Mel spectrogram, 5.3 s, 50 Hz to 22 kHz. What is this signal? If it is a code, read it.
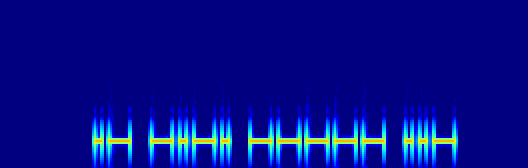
Morse code, heard as a keyed tone, about 17 wpm, 700 Hz. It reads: AC0U
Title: USA Call Signs - 4 Characters - 2x Character Spacing - 17wpm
